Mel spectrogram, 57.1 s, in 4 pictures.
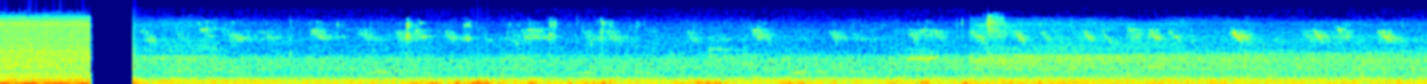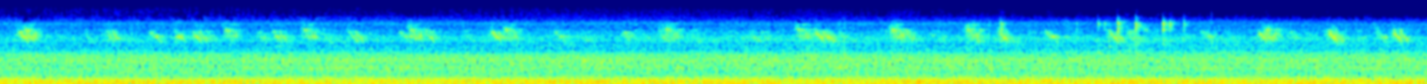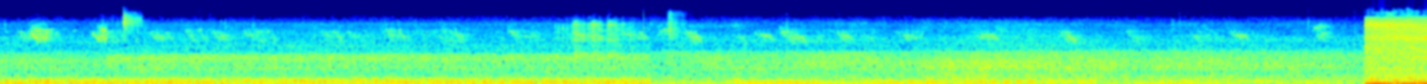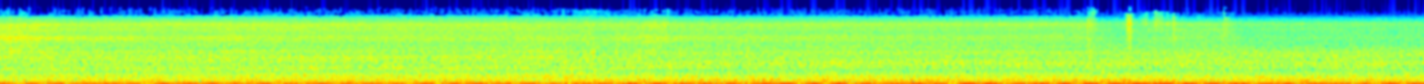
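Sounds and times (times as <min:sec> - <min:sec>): low machine hum: 0:00.0 - 0:34.4, 0:42.2 - 0:57.0
small birds chirping: 0:01.5 - 0:38.6.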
